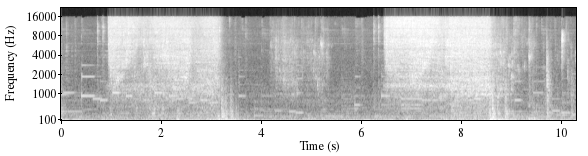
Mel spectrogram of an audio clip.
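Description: Kitchen tap water running into a stainless sink twice, about two seconds each, each run ending with a dull knock, as grated daikon in a fine-mesh strainer is rinsed to take out its sharpness.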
